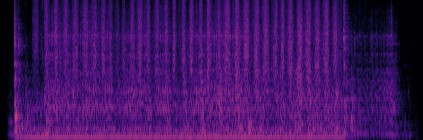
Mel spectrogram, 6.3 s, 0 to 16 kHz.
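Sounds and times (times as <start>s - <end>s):
mechanic sink water running: 0.4s - 5.5s
short brush on metal: 0.5s - 5.2s.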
